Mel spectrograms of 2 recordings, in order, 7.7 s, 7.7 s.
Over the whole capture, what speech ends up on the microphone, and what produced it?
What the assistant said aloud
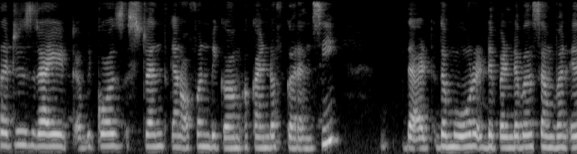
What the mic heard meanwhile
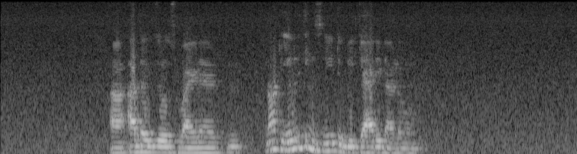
user only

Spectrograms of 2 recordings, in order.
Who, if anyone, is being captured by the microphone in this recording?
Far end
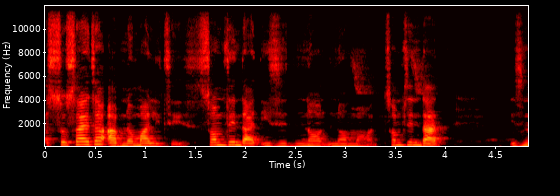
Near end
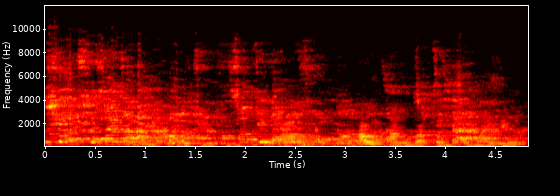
both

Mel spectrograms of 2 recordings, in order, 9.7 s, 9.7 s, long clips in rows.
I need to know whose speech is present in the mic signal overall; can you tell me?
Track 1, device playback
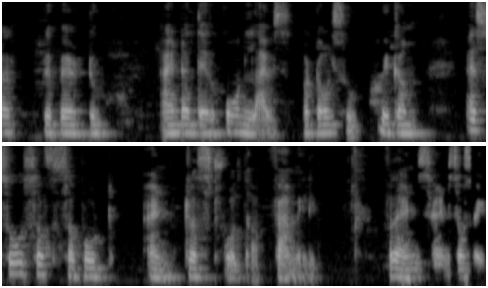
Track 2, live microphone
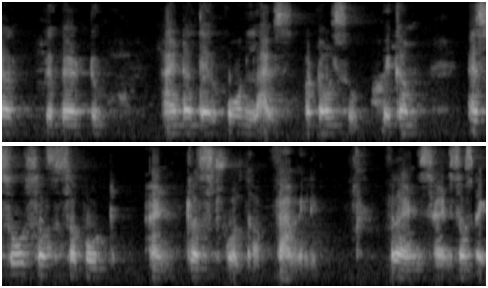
echo only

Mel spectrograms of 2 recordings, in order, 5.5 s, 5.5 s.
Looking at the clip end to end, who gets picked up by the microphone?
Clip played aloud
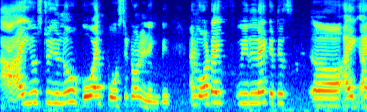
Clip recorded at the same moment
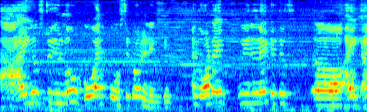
echo only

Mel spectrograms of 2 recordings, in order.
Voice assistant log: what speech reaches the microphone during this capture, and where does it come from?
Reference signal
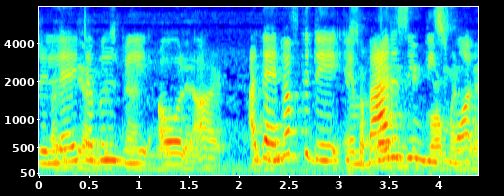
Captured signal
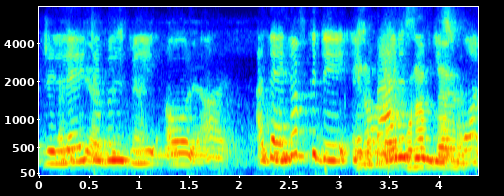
both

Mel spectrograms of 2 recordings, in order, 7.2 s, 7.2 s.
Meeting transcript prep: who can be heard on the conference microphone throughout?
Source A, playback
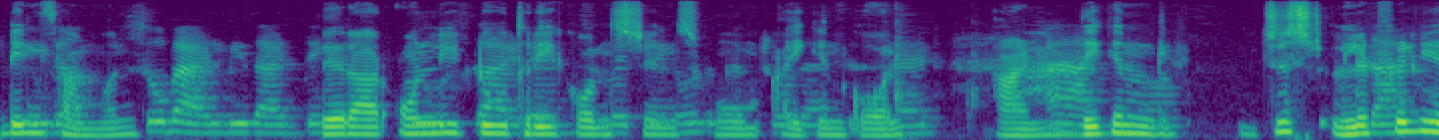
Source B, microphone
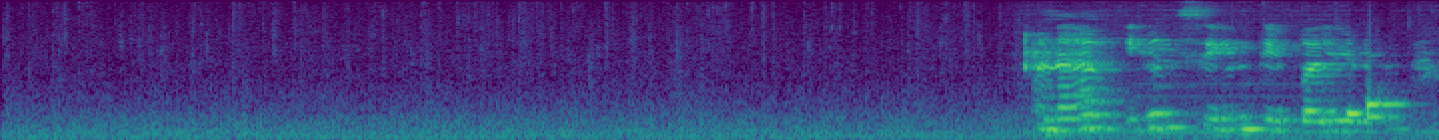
user only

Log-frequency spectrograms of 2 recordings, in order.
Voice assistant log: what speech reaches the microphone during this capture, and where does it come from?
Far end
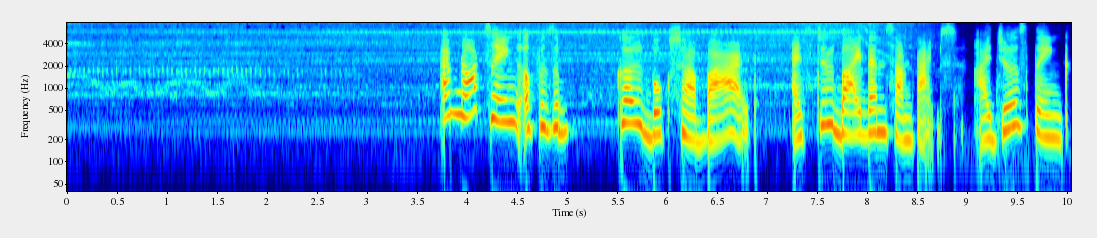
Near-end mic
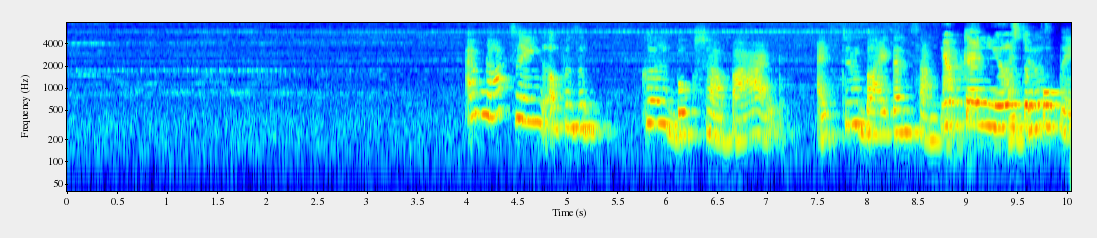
both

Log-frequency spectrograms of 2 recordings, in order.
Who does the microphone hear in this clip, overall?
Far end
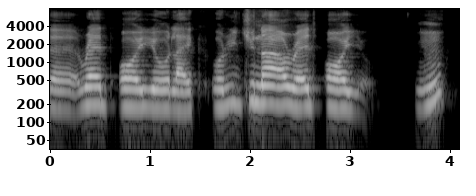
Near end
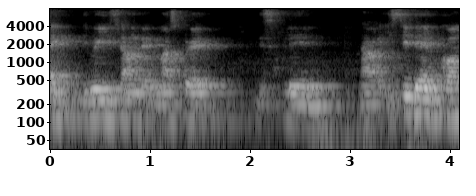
user only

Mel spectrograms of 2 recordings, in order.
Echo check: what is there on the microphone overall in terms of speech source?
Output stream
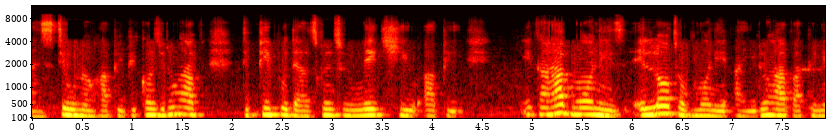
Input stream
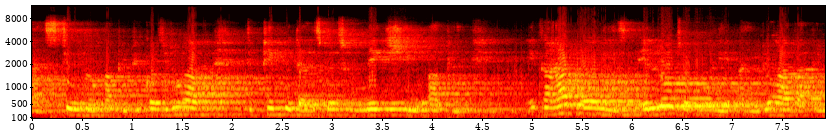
echo only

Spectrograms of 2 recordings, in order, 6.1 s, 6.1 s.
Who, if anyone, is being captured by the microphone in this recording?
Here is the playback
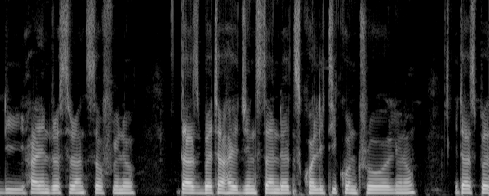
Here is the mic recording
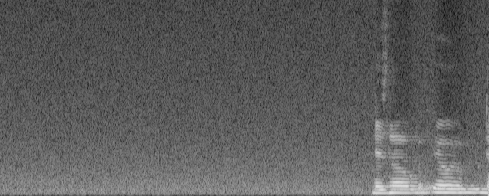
user only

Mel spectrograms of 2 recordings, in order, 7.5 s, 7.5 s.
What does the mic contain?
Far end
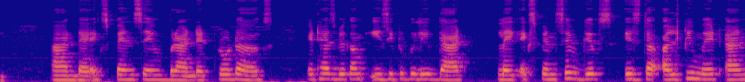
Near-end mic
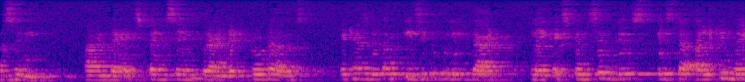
both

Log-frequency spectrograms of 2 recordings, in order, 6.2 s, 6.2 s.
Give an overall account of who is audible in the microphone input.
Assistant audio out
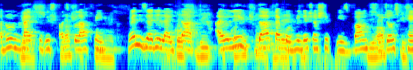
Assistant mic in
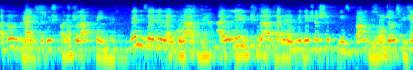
echo only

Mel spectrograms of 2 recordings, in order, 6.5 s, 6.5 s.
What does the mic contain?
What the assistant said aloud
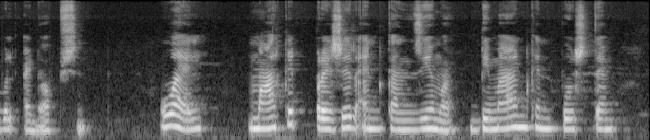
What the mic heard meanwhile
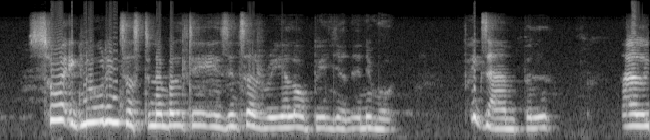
user only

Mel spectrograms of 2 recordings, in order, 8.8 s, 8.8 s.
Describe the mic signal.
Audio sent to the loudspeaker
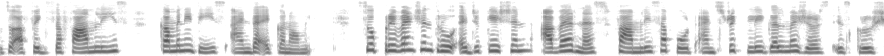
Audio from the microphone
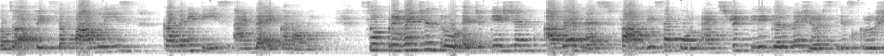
echo only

